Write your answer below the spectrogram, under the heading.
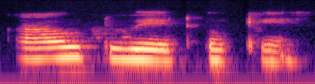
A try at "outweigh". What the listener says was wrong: No, it's not weight, dear. It's way only. Last में T नहीं आएगा.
